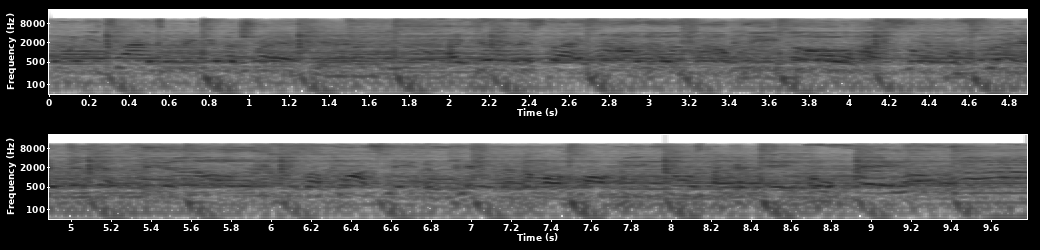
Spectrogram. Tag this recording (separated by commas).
Music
